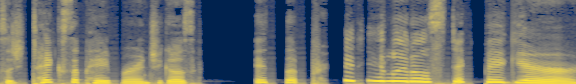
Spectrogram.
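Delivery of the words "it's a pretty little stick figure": put-on high, swooping, slow baby-talk voice. Retelling what she said while drawing: imitating Sherry's pitchy baby talk. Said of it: "her baby talk and her pitchy voice".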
